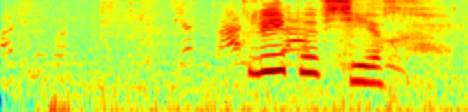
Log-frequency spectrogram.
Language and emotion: Russian, sad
